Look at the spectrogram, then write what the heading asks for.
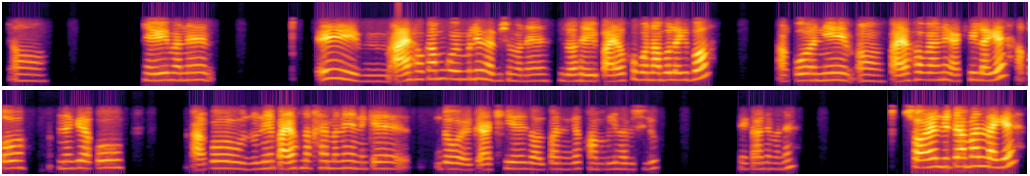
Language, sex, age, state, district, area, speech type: Assamese, female, 30-45, Assam, Dhemaji, rural, conversation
